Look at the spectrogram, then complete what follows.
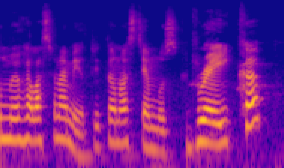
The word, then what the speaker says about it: breakup: relacionamento, então nós temos breakup e nós temos breakup. Breakup com a primeira sílaba enfatizada é o término em si. Break up significa terminar.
